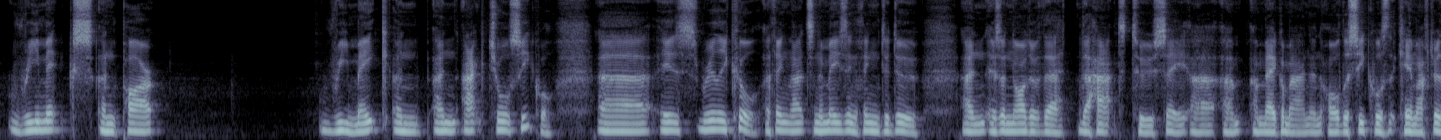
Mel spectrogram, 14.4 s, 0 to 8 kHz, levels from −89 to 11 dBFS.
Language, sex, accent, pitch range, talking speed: English, male, British, 115-130 Hz, 175 wpm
